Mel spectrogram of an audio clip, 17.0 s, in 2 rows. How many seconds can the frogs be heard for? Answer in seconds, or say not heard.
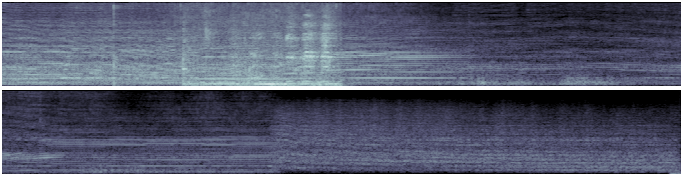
not heard.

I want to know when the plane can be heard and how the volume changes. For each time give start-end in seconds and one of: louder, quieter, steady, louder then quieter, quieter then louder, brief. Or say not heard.
0.0-16.9 quieter.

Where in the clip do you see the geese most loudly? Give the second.
4 s.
